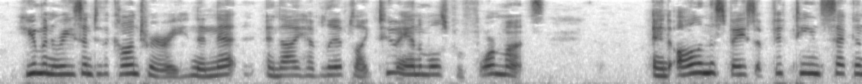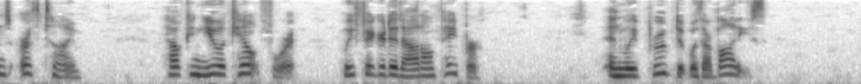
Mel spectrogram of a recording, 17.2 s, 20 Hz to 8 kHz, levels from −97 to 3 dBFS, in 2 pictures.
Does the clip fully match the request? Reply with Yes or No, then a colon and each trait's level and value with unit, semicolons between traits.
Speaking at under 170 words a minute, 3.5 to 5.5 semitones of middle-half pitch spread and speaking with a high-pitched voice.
No: average, 155 wpm; average, 3.0 semitones; very high, 265 Hz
